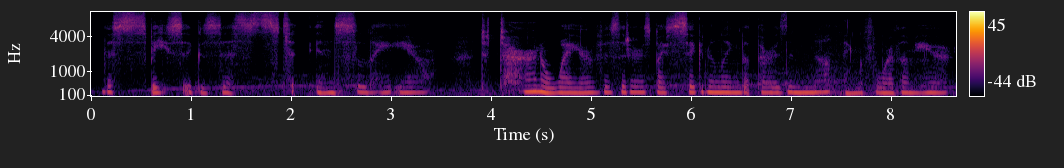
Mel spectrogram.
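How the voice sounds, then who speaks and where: Actress for creepy female therapist, ASMR hypnosis roleplay: mellow, breathy whisper, unhurried, calm and ominous control. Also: medium pitch, slight background noise, close to an everyday voice. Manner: slow, deliberate, soothing yet ominous.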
